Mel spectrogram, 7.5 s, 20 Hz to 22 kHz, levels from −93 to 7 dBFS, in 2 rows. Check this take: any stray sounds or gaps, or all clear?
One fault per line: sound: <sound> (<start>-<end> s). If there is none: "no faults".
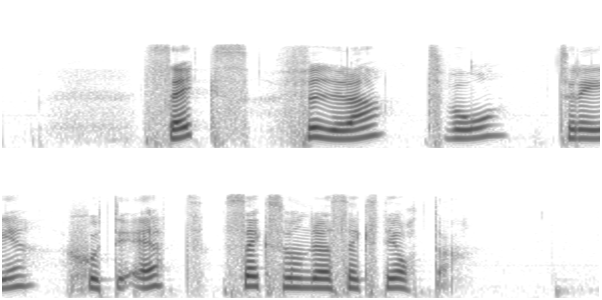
no faults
